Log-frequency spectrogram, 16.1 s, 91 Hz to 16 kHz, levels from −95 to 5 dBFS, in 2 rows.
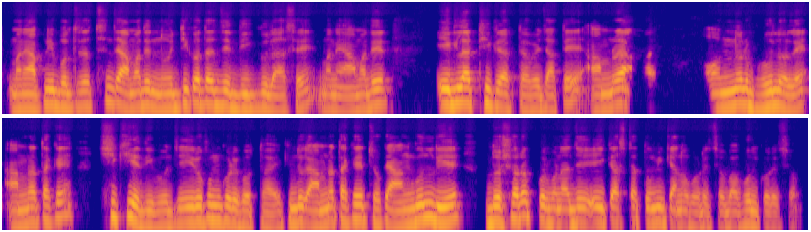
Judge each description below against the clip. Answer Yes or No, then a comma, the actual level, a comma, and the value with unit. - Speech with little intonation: No, average, 3.7 semitones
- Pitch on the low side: Yes, low, 125 Hz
